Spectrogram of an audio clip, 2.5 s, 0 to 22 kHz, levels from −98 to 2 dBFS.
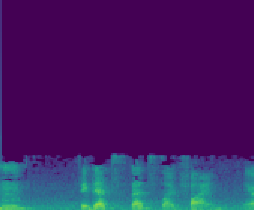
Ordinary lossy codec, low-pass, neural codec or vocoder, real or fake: MP3, 24 kbps; 7.2 kHz; none; real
